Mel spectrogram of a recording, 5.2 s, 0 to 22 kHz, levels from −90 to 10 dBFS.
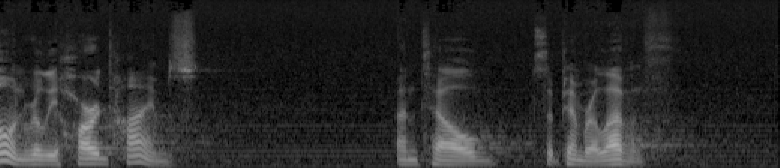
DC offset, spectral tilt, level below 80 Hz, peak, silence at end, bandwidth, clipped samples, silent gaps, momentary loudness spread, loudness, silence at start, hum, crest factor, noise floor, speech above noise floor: under 0.1%; -5 dB/octave; -72 dBFS; -12 dBFS; 0.55 s; over 20 kHz; under 0.1%; none; 22 LU; -33 LUFS; 0 s; none; 22 dB; -58 dBFS; 26 dB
